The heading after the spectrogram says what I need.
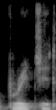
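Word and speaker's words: Brigid: the holiest of sources brig's brightness or bridgid however you want to pronounce it the witch is made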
